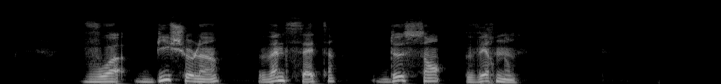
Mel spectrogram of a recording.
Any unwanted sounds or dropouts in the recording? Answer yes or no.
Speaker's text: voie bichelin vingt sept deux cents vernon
no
